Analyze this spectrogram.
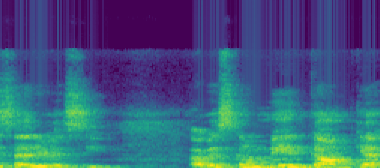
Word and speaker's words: cerevisiae: This is Saccharomyces is the genus, and cerevisiae, आप इसका correct spelling लिखना। देखो, CEREVISAE, ठीक है, सेरेविसी।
